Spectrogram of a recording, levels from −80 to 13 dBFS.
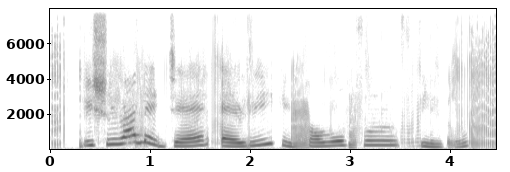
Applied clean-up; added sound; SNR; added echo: neural diffusion model UNIVERSE++.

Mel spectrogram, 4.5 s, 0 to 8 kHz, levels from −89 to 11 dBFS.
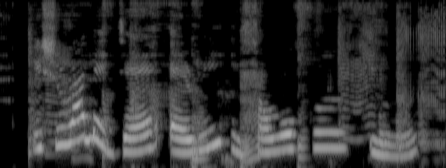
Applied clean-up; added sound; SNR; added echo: classical method Wiener filter.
